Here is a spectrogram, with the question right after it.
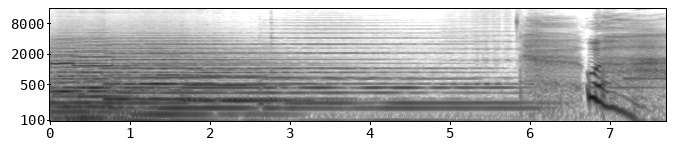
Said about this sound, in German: Lotte gähnt kräftig. Das Toben nach dem Kindergarten auf dem Museumsspielplatz hatte ganz schön angestrengt. Jetzt war es draußen schon dunkel und sie richtig müde.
